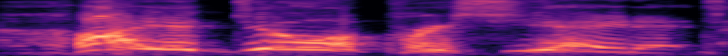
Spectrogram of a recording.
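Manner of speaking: high, furious, angry screaming voice. Retelling how he still tried to thank Stephanie: mock-angry screaming. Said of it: "screaming in his angry voice".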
